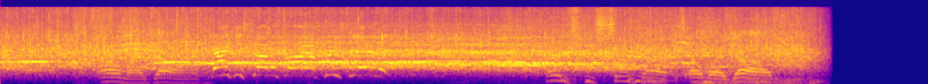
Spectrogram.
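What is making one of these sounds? A young man shouts with excitement.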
